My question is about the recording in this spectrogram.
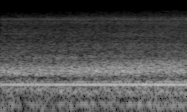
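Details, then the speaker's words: Welder running after its faulty relay was bypassed and the coil contacts taped off: steady, even fan rush with a faint electrical hum and no relay chatter or buzz, so it runs cleanly. "I just uh I can turn this off. I just deleted my relay for now until I can get a new one."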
